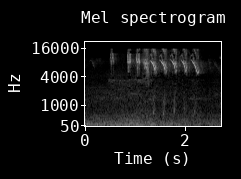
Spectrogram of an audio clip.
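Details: A pet Bananaquit named Foguinho sings near its owner's finger, a quick run of about eight very high, thin, sibilant downslurred notes at four or five per second over a faint low hum.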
